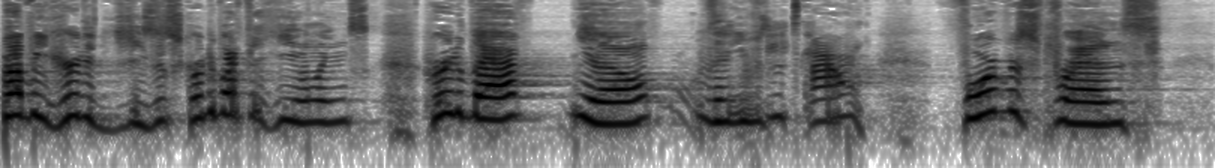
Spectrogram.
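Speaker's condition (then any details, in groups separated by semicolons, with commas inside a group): Cerebral palsy; congenital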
